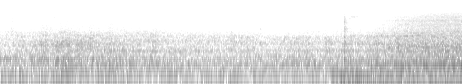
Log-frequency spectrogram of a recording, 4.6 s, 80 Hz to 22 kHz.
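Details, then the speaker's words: Gree non-inverter roof air conditioner in NewAge RoadOwl caravan, started on Enerdrive 2600 W inverter with lithium battery and about 20-25 A solar: dull roof clunk then steady low compressor hum; normal startup. "All right, what we'll do, put the air conditioner on. There's the Gree, all right, a non-inverter AC. I want you to hear the startup."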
